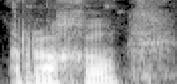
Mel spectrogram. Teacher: it's got an R at the beginning. You need to roll the R a bit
